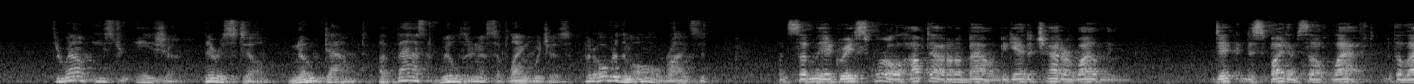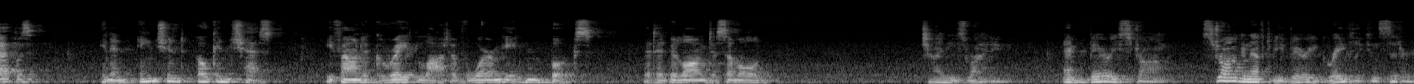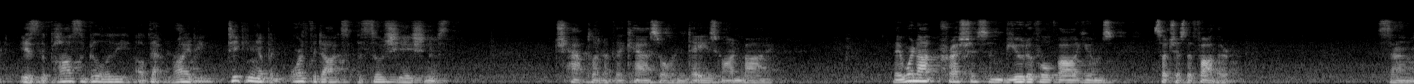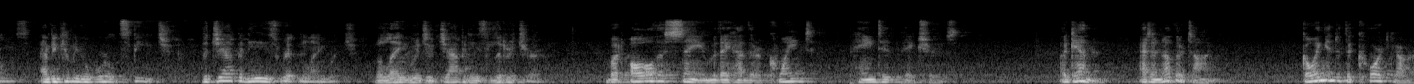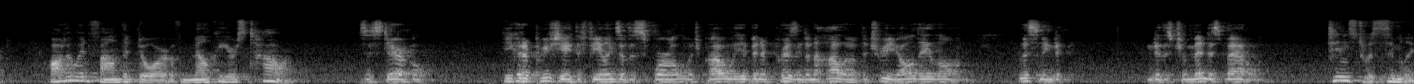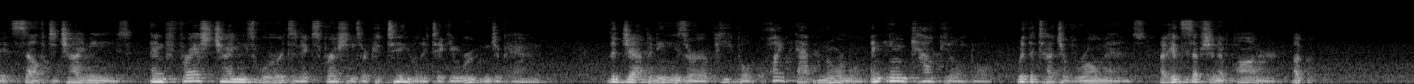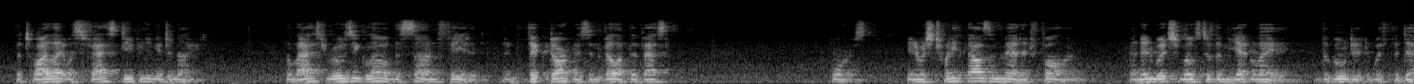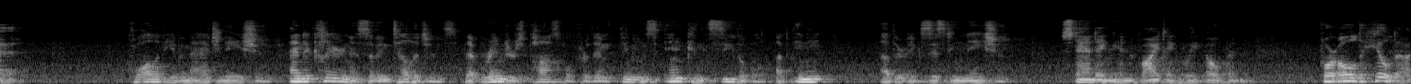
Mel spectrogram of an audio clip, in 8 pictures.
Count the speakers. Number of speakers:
3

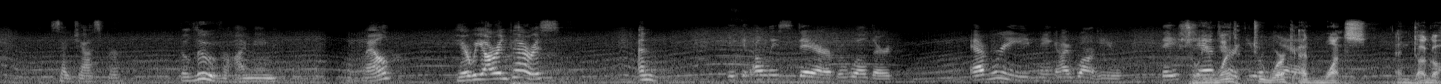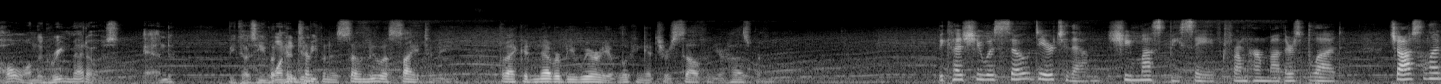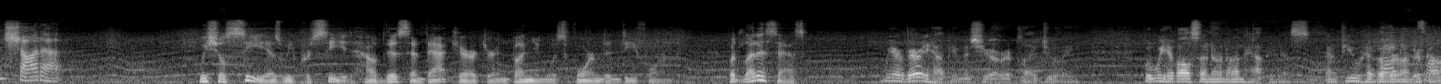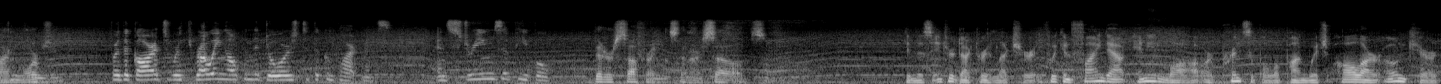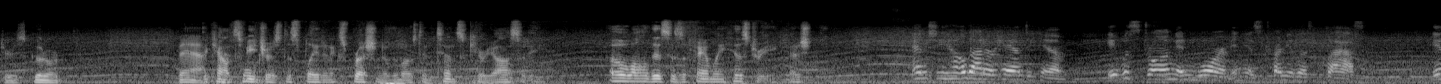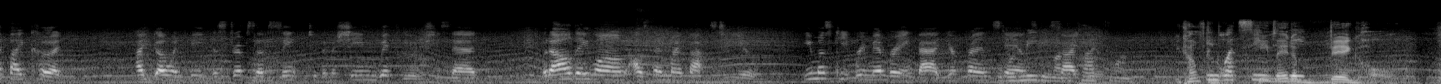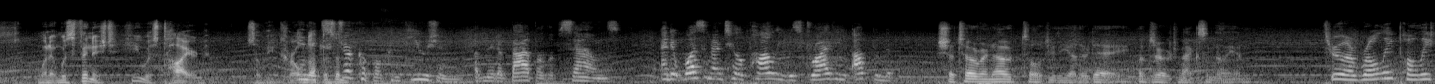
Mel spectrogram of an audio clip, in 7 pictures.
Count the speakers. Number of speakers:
6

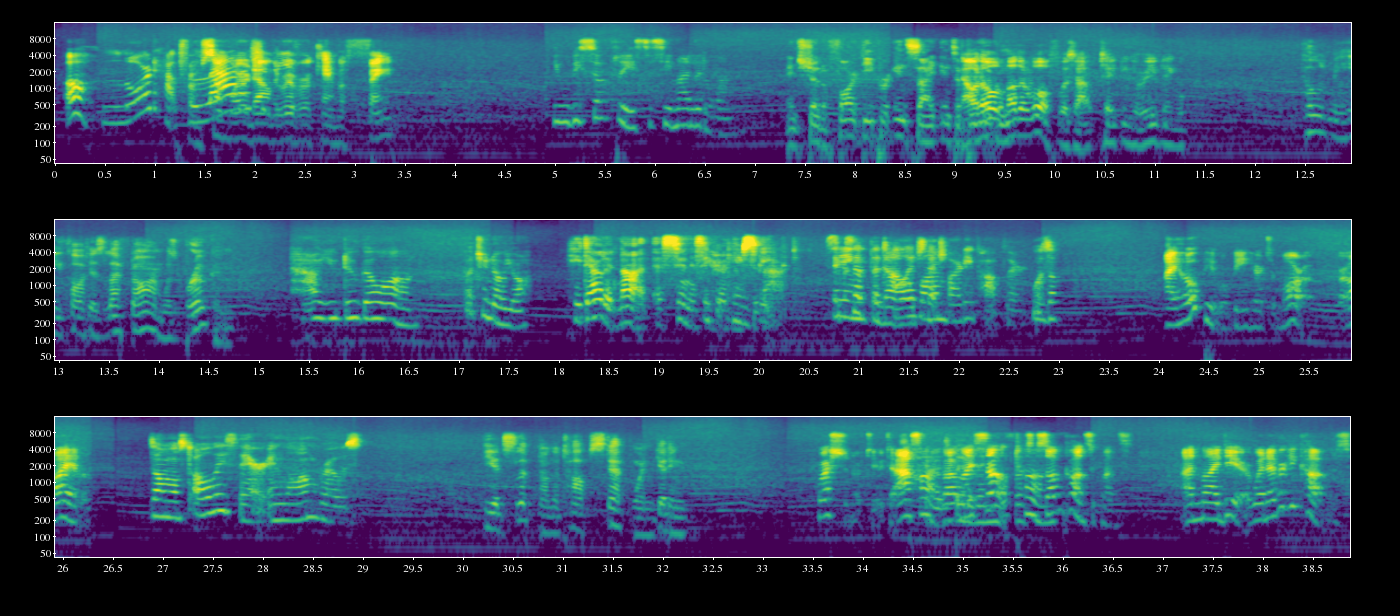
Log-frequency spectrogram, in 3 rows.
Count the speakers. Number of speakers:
10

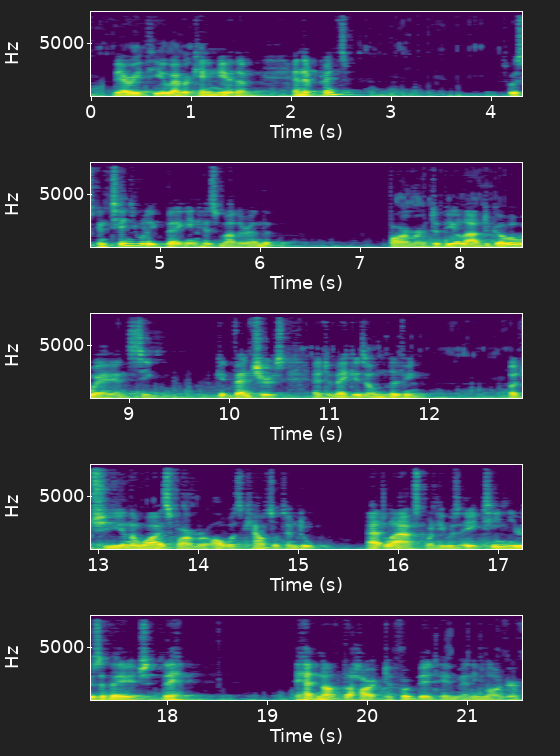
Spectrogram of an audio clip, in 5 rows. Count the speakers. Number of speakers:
1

